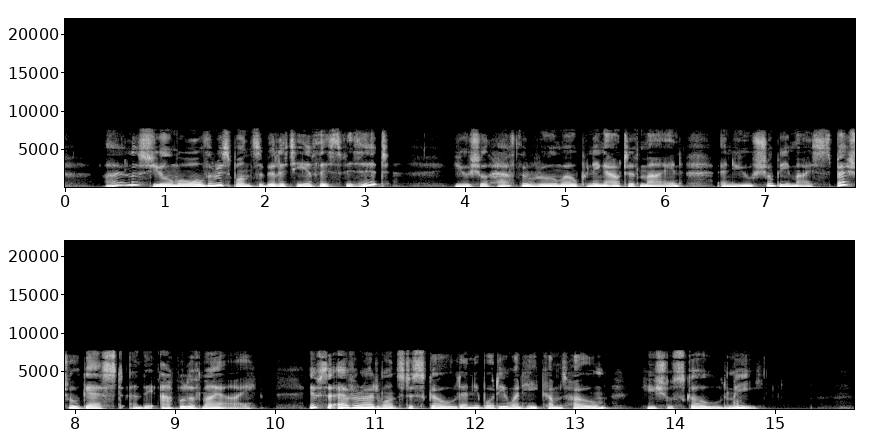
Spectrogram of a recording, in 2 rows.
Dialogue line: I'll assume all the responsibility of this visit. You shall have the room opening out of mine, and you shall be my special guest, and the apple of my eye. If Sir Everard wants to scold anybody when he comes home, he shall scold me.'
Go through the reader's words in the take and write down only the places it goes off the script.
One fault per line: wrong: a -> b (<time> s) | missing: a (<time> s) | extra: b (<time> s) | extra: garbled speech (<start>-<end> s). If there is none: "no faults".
no faults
